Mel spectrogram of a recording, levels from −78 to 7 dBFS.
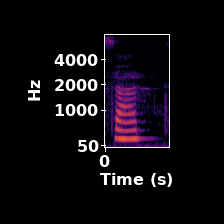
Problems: background sounds at intervals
